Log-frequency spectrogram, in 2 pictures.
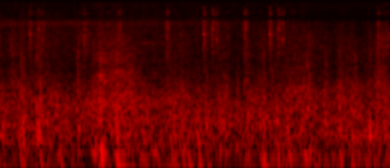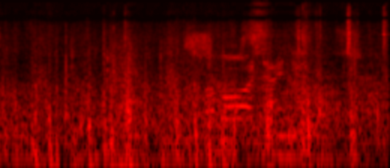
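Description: Horse hooves clip-clop steadily at a walking pace in Assassin's Creed Valhalla, with a brief whinny and game ambience beneath.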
